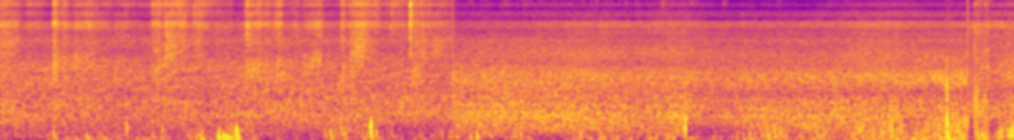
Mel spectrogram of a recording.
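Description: Lake Michigan waves washing onto a beach in steady wind, a continuous broadband wash with wind buffeting the microphone and a few louder surges, no talking.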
